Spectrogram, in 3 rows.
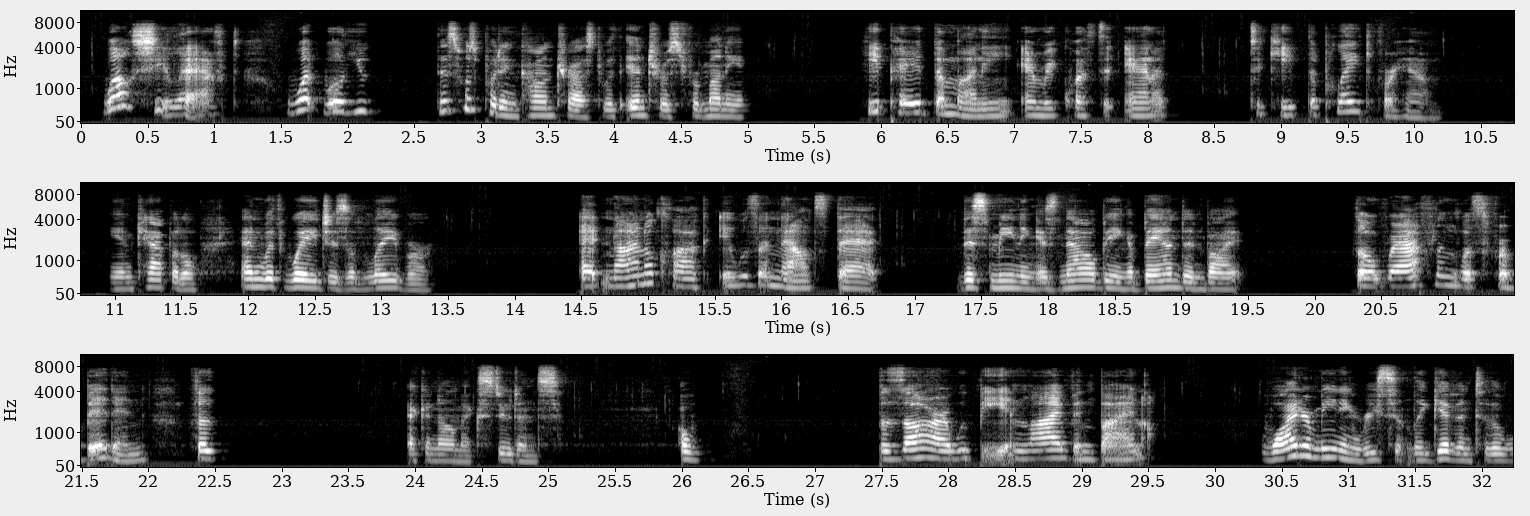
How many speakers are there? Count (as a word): two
